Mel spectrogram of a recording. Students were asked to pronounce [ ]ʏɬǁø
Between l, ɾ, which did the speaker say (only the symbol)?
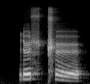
ɾ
